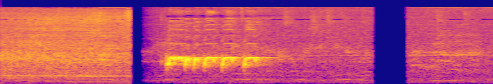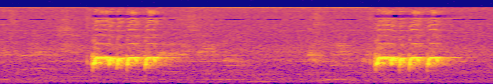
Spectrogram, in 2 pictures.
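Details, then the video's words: Local wild zebra dove (perkutut) in the 'Cristal tembus' voice style, giving three trilled, rolling coo phrases a few seconds apart, each a rapid bubbling series of clear notes, after a brief burst of noise at the start. "Contoh suara perkutut lokal Cristal tembus"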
